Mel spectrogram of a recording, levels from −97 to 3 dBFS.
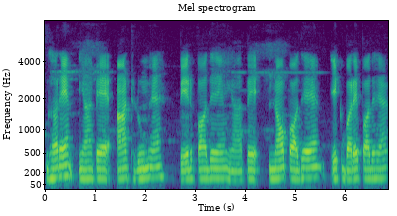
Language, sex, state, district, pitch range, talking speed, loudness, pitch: Hindi, male, Bihar, East Champaran, 120-130 Hz, 155 wpm, -18 LUFS, 125 Hz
